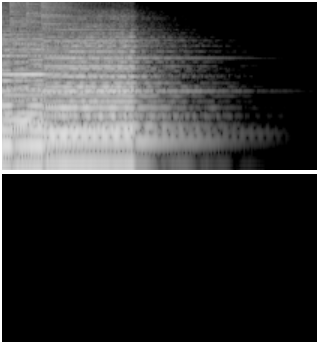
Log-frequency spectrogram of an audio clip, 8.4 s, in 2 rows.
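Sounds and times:
string quartet with basso continuo: 0.0 - 2.6.

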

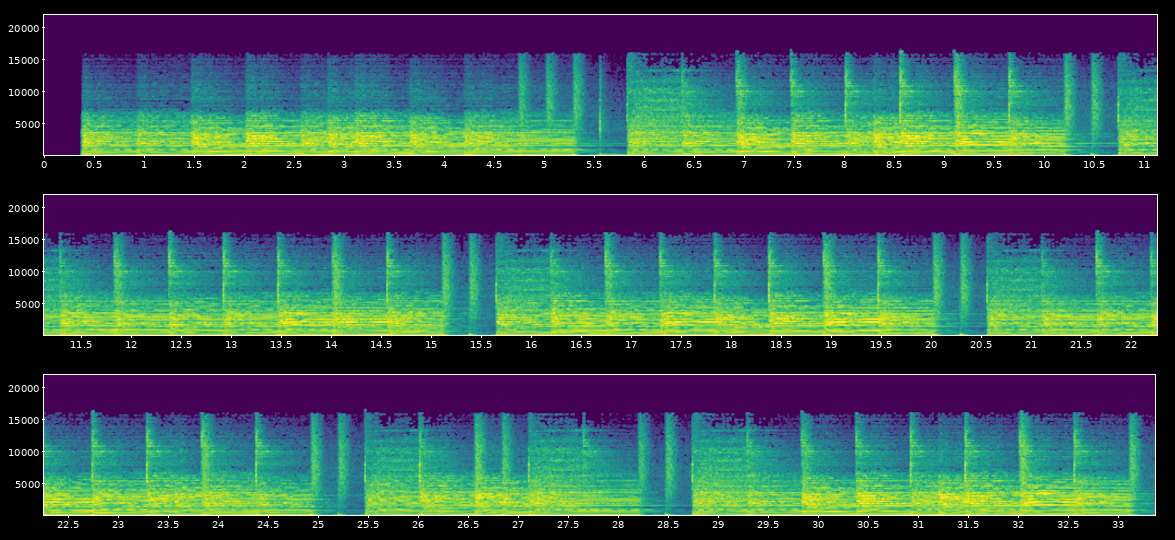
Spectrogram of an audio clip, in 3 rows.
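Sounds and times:
rock music: 0.4 - 33.3.

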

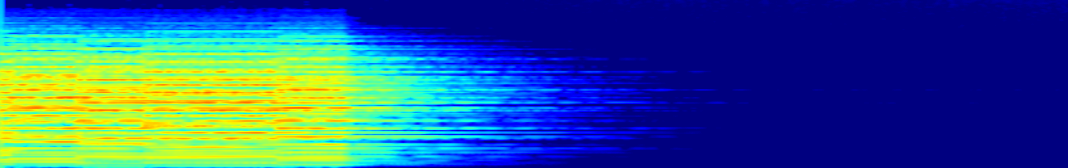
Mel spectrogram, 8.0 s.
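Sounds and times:
organ: 0.0 - 3.8.

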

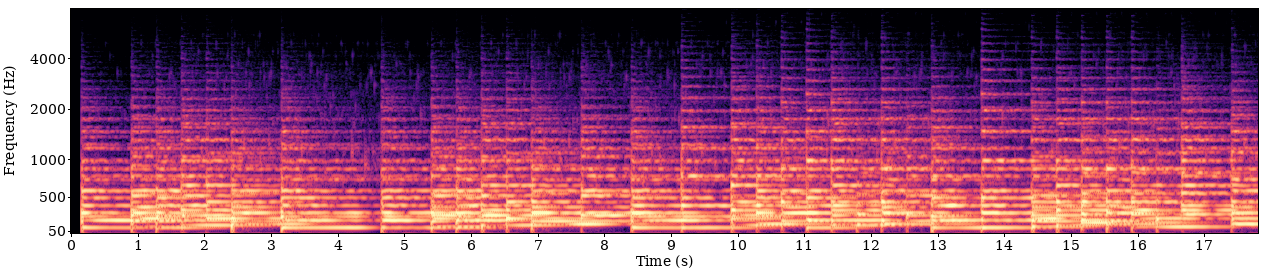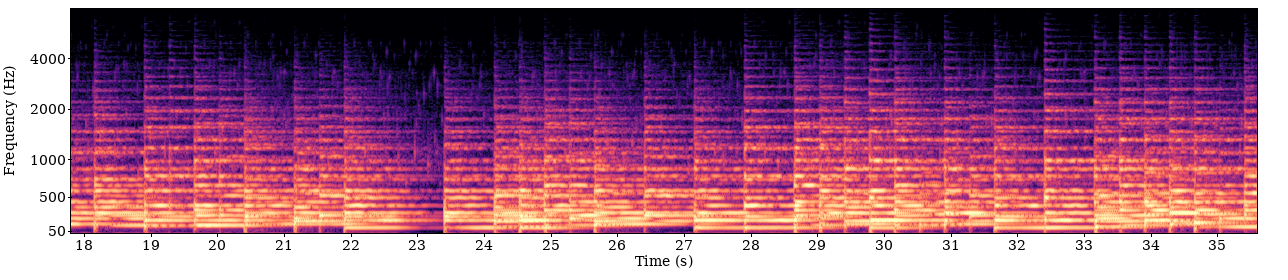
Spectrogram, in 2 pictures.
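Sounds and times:
electric piano: 0.2 - 35.5.

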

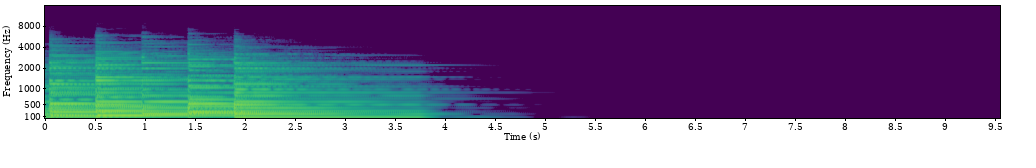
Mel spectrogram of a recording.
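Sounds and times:
piano: 0.0 - 4.4.

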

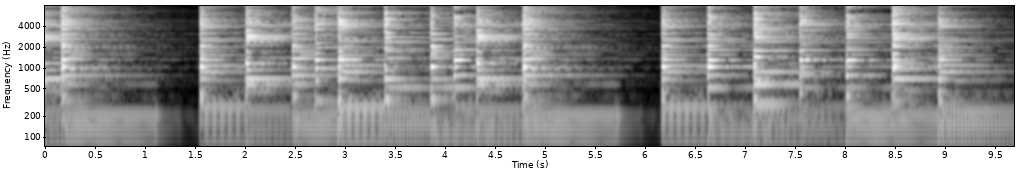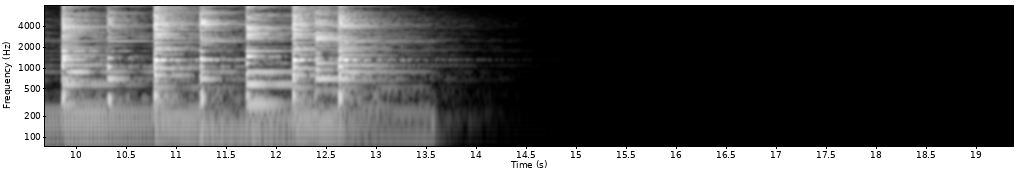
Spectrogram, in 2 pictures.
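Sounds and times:
banjo: 0.0 - 13.8
bass guitar: 0.0 - 13.8.

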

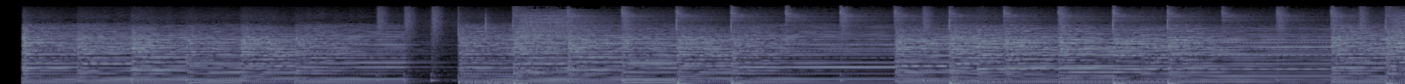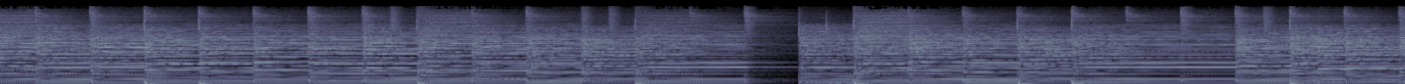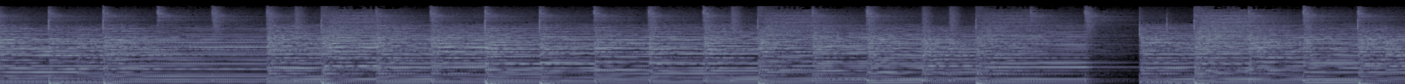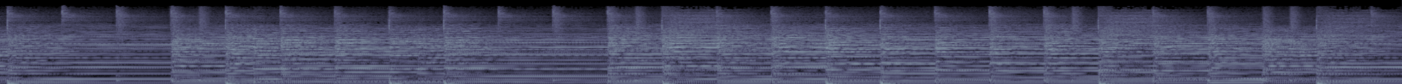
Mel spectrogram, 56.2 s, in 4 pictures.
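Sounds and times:
rock music: 0.2 - 56.1.

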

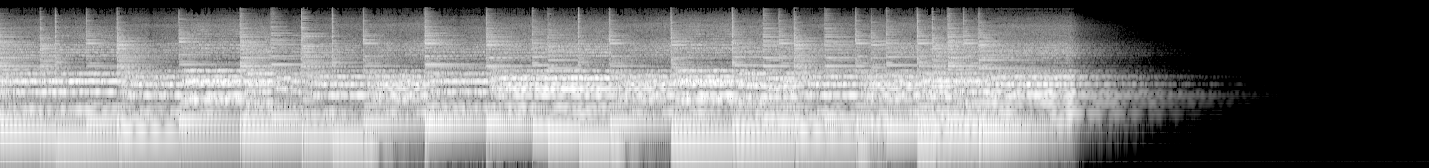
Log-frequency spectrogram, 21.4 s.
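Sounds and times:
guitar: 0.0 - 16.1
children's choir singing: 0.0 - 17.4.

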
